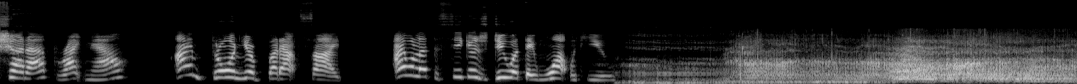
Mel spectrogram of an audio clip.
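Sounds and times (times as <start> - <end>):
speech: 0.1 - 6.4
creature roaring outside: 6.2 - 10.7.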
